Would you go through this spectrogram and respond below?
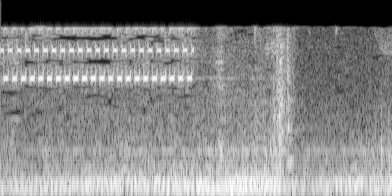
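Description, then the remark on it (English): A single ring from an outgoing phone call on a borrowed phone, made to reach Grandma, heard thin and tinny over the line, lasting about a second and a half before a click and low line hiss as it connects. “Hey, could I use your guys' phone for a sec?”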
